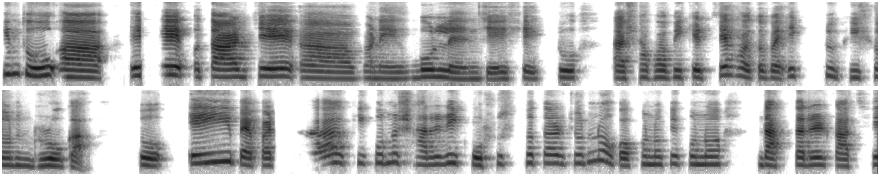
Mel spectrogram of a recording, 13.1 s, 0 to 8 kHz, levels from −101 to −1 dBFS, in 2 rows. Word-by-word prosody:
কিন্তু 310 -3 -1 0.3
আ - - +7 0.5
এতে 290 +2 +2 0.2
অ - - -4
তার 230 0 +9 0.2
যে 245 -1 +7 0.3
আ - - +3 0.4
মানে 190 -1 -4 0.3
বললেন 215 -6 +1
যে 175 - 0 0.2
সে - - -4
একটু 205 +2 -8 0.4
আ - - +6
স্বাভাবিকের 215 0 -4
চেয়ে 280 +2 +1
হয়তোবা 210 -3 -3
একটু 245 +2 -21
ভীষণ 215 +1 -7 0.2
রোগা। 200 -2 0 0.4
তো 450 - +2 0.4
এই 300 - +4 0.2
ব্যাপারটা 215 -1 +2 0.5
কি 275 - -11
কোনো 285 +1 -7
শারীরিক 245 +4 -3
অসুস্থতার 275 +4 -7
জন্য? 295 +6 -10 0.2
কখনো 240 +4 -7
কি 260 - -6
কোনো 245 0 -5 0.4
ডাক্তারের 230 0 +2
কাছে 200 +3 -3
230 Hz, 145 wpm, -19 LUFS, 215-270 Hz, 0.5 s, তার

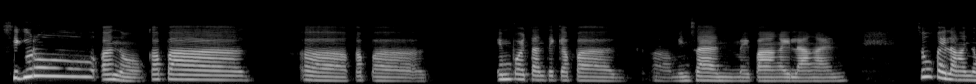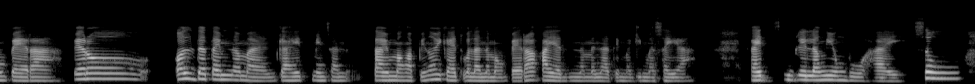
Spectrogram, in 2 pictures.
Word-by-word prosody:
Siguro 345 +6 +5 0.6
ano, 195 -9 +1
kapag, 220 -3 +4 0.5
ah 185 -5 +1
kapag 165 -5 -4 0.7
importante 230 -4 0
kapag, 180 -4 -2 0.3
ah, 170 -2 -14
minsan 175 -1 0
may 165 -1 -7
pangangailangan. 165 0 +1 0.7
So, 350 +1 +2
kailangan 215 -10 +4
yung 190 0 -5
pera. 175 -1 0
Pero 245 +2 +5 0.8
all 255 +1 +3
the 250 - +4
time 225 -1 +1
naman, 175 -5 -3
kahit 180 -1 -3
minsan 180 -2 -7 0.2
tayong 190 -1 +2
mga 180 -1 0
Pinoy 225 +5 -3
kahit 185 -2 -2
wala 170 -1 -1
namang 165 0 -6
pera 185 +5 0
kaya 180 -3 +1
din 170 +1 -10
naman 165 -1 -7
natin 165 +1 -9
maging 170 +1 -12
masaya. 165 0 -8 0.6
Kahit 195 -5 +2
simple 215 0 -2
lang 200 0 +3
yung 200 -1 -2
buhay. 160 -3 -6
So, 275 - 0
180 Hz, 125 wpm, -24 LUFS, 170-210 Hz, 0.8 s, Siguro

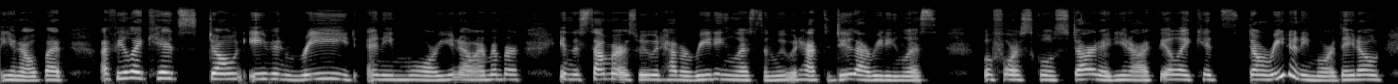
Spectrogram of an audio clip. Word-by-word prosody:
you 210 0 +1
know, 190 -2 +2
but 200 0 +1 0.4
I 250 - +1
feel 275 +4 +1
like 285 -3 +5
kids 280 -1 +1
don't 255 0 +3
even 250 -5 -1
read 245 0 -1
anymore, 210 -2 -1
you 210 +2 -1
know, 110 -2 -1
I 105 - -1
remember 230 0 -2 0.4
in 240 - -1
the 230 - -1
summers 240 -1 +1
we 220 0 +3
would 225 -1 +2
have 210 0 -2
a 200 - +1
reading 220 +2 0
list, 200 -1 -1
and 195 - 0
we 205 +1 +1
would - - 0
have 210 -2 +2
to 190 - -12
do 220 +5 0
that 225 -2 +3
reading 200 -1 +1
list 195 0 -2 0.4
before 225 0 0
school 210 0 -3
started, 220 0 +1
you 210 +1 +1
know, 210 - 0
I 200 - +1
feel 205 +3 -2
like 220 -2 0
kids 220 0 -6
don't 225 -1 +2
read 255 - +4
anymore, 195 - +1
they 210 +2 +1
don't 220 -1 0
215 Hz, 200 wpm, -20 LUFS, 205-230 Hz, 0.4 s, like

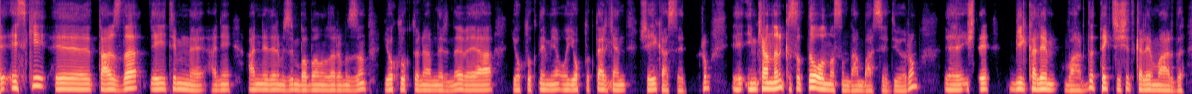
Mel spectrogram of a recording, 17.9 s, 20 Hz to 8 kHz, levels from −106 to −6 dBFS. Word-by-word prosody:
eski, 200 +6 +2
eee, 135 -1 +3
tarzda 130 +4 +4
eğitimle, 130 -4 0
hani, 120 +2 -5 0.2
annelerimizin, 120 -1 -2
babalarımızın 115 +2 -2 0.2
yokluk 120 0 -2
dönemlerinde 110 0 -2
veya 115 +1 +1 0.3
yokluk 115 +1 -5
demeye 120 0 0
o 120 -1 -3
yokluk 120 0 -3
derken 120 -2 0 0.2
şeyi 125 +1 +1
kastediyorum, 110 +5 -6 0.3
eee, 130 -1 -2
imkânların 140 +4 +6
kısıtlı 140 +5 +2
olmasından 115 -8 +3
bahsediyorum. 100 - -4 0.4
Eee, 120 -1 0
işte, 135 +1 0 0.3
1 135 +1 +2
kalem 135 -2 +4
vardı, 110 +7 -3
tek 145 -1 +3
çeşit 120 +1 -3
kalem 120 -2 +1
vardı. 105 -2 -1
120 Hz, 105 wpm, -24 LUFS, 115-130 Hz, 0.4 s, imkânların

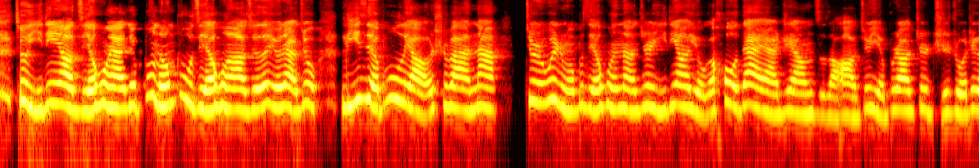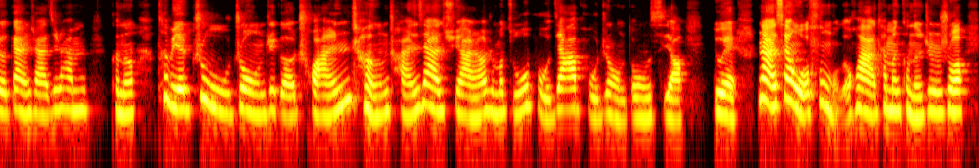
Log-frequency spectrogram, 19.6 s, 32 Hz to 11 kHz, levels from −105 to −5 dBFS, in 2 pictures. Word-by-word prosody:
就 335 -2 +2
一 240 -3 0
定 305 +4 -1
要 280 -4 +7
结 235 -1 +4
婚 285 +1 +3
啊， 255 -1 +7
就 285 +3 +2
不 390 +9 -2
能 280 +1 +6
不 345 -7 -1
结 245 -2 +6
婚 280 -2 +3
啊， 250 -1 +4
觉 250 +1 +1
得 290 +2 +3
有 270 -1 +4
点 280 - +5
儿 230 - +3
就 290 -2 -3 0.2
理 280 +6 +1
解 300 -7 +4
不 350 +5 -1
了 235 -7 +3
是 270 +3 -11
吧？ 260 -3 +2
那 260 +1 0 0.3
就 335 - -3
是 315 - -1
为 350 +3 0
什 285 - -2
么 230 -1 -1
不 275 - -10
结 245 -3 -1
婚 265 -1 -3
呢？ 245 -2 -1
就 260 +4 -9
是 275 - -2
一 235 0 -8
定 285 +3 -6
要 275 -2 0
有 225 -5 -3
个 230 +2 -1
后 300 -1 0
代 280 -4 +1
啊， 210 -2 -1
这 230 +3 -8
样 215 -1 -3
子 200 -1 -14
的 195 -1 -4
哦， 200 0 -1
就 260 - -11
也 225 -6 -4
不 240 - -13
知 - - -1
道 235 -1 +3
这 250 +1 -9
执 220 0 -10
着 220 -2 -3
这 250 - -7
个 225 - -1
干 220 -1 -1
啥？ 210 -2 -2
就 245 - -9
是 - - -5
他 245 - -6
们 240 0 -7 0.2
可 230 - -8
能 215 +1 -2 0.2
特 380 - -4
别 250 -5 +3
注 255 - -3
重 220 -3 -2
这 240 - -6
个 200 -3 -2
传 220 - -1
承， 230 - -2
传 215 -1 -5
下 270 -5 +2
去 235 -1 -8
啊， 200 -2 0
然 185 - -4
后 215 - 0
什 230 - -7
么 220 0 -5
族 230 +3 -5
谱、 225 -9 -8
家 250 +4 +2
谱 205 -8 -10
这 210 - -14
种 175 -4 -7
东 185 0 -6
西 190 0 -10
啊， 170 -1 +1 0.3
对。 210 -5 +2 0.2
那 345 -6 +8
像 325 +1 +5
我 210 - +4
父 305 +6 -6
母 - - -10
的 - - -7
话， 235 -5 +3
他 260 +5 -7
们 235 -1 -2
可 235 - -7
能 190 -2 -3
就 235 - -5
是 225 - -1
说， 230 0 +4
245 Hz, 335 characters per minute, -23 LUFS, 220-275 Hz, 0.3 s, 那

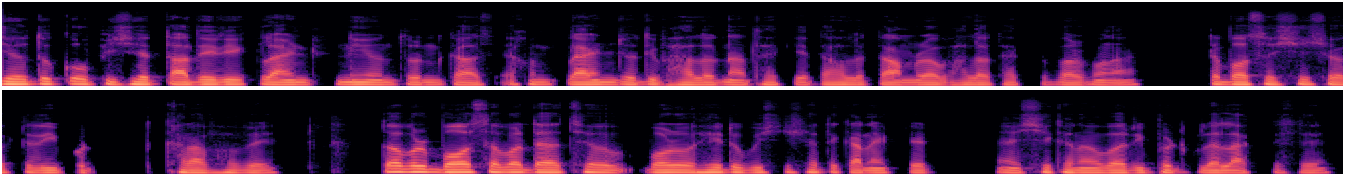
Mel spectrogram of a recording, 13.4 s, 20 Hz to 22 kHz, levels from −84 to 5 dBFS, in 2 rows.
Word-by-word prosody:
যেহেতু 120 0 +6
অফিসে 115 -1 +3
তাদেরই 110 0 +4
ক্লায়েন্ট 105 -2 +2 0.2
নিয়ন্ত্রণ 105 -1 +1
কাজ। 95 -1 0 0.2
এখন 110 0 -4
ক্লায়েন্ট 105 -1 +2
যদি 105 +2 0
ভালো 100 0 +1
না - - 0
থাকে, 100 0 -4
তাহলে 100 0 -1
তো - - -2
আমরাও 95 +1 0
ভালো 100 0 -1
থাকতে 95 +2 -8
পারব 95 +1 -2
না। - - -4 0.4
তো 115 - -1
বছর 110 0 +3
শেষেও 110 -2 -1
একটা 105 - -6
রিপোর্ট 105 - -4 0.4
খারাপ 105 -3 +1
হবে। 100 -2 -1 0.6
তো - - -23
আবার 140 0 +7
বস 120 0 +7
আবার 120 0 +4
দেখা 115 -1 +5
যাচ্ছে 110 +4 -3 0.3
বড় 110 0 +5
হেড 110 0 +3
অফিস 110 0 -3
এর 115 - -6
সাথে 110 -1 -2
কানেক্টেড। 100 -1 -2 0.3
এ্যাঁ 105 -3 -1
সেখানেও 105 -2 0
আবার 105 0 +2
রিপোর্টগুলা 105 0 -2
লাগতেছে। 100 +2 -7
105 Hz, 190 wpm, -21 LUFS, 100-110 Hz, 0.6 s, আবার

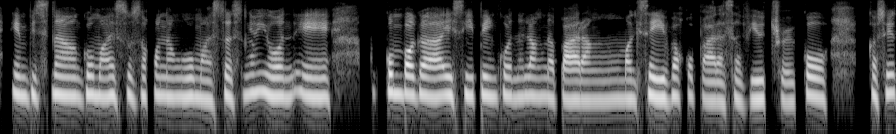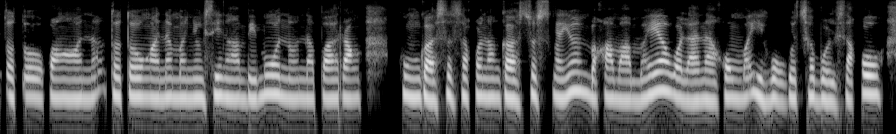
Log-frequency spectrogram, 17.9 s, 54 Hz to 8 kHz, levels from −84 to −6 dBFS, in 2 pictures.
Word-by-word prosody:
imbis 230 +1 -1
na 225 -2 +3
gumastos 220 -1 0
ako 220 +2 -2
nang 215 -1 -1
gumastos 215 +1 -1
ngayon, 235 -3 +2
eh, 215 -5 0 0.5
kumbaga 235 -3 +5
isipin 225 0 0
ko 225 +1 -1
na 215 +1 -3
lang 225 -1 -1
na 205 -4 -3
parang 195 0 +1
mag-save 205 +1 +2
ako 225 0 -2
para 190 -3 -2
sa 195 +2 -5
future 190 0 -2
ko. 215 -4 +1 0.4
Kasi 245 +3 0
totoo 215 -3 -2
ka 220 - 0
nga 205 -1 0
na 210 +2 -4
totoo 215 -1 0
nga 210 - +2
naman 210 -1 -1
'yong 205 -2 -1
sinabi 210 -2 -1
mo, 240 +1 +3
'no, 205 -2 -2
na 200 -1 -4
parang 205 0 0 0.4
kung 215 -3 -1
gastos 205 0 +1
ako 220 +1 -1
ng 210 -1 -1
gastos 205 0 +1
ngayon 245 +4 +1
baka 205 0 0
mamaya 205 +8 +2
wala 195 -5 +1
na 190 -2 -1
kong 205 +1 -1
maihugot 205 -3 -1
sa 215 - -1
bulsa 190 -1 -2
ko. 235 -2 +4
215 Hz, 165 wpm, -24 LUFS, 200-225 Hz, 0.5 s, kumbaga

